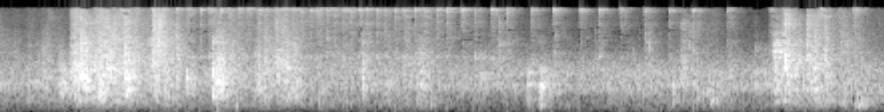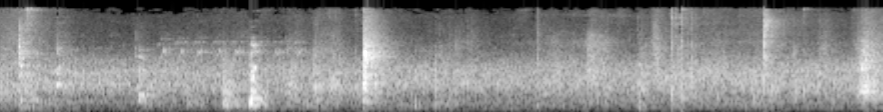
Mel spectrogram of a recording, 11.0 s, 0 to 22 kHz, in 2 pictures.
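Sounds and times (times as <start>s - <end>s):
hard objects clattering and clinking: 0.4s - 5.9s.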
